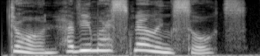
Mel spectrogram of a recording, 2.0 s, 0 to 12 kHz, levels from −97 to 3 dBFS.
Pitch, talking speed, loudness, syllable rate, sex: 275 Hz, 185 wpm, -15 LUFS, 4.1 syllables/s, female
